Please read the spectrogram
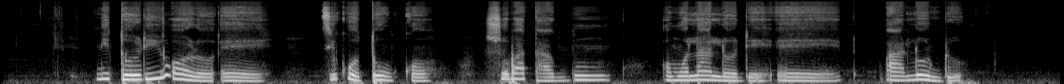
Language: Yoruba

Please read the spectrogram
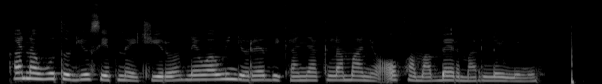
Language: Luo (Kenya and Tanzania)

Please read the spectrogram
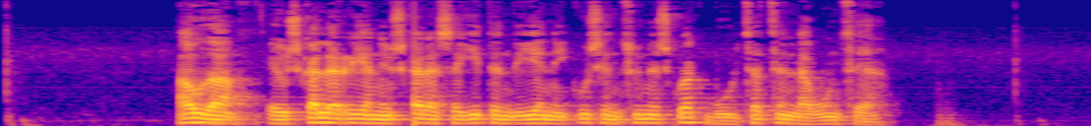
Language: Basque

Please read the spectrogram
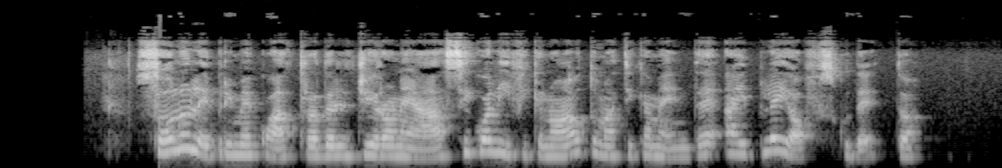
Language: Italian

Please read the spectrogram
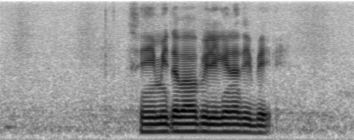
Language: Sinhala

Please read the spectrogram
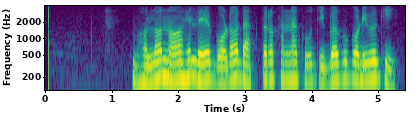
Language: Odia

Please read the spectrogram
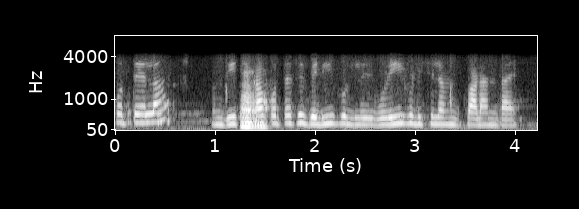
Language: Bangla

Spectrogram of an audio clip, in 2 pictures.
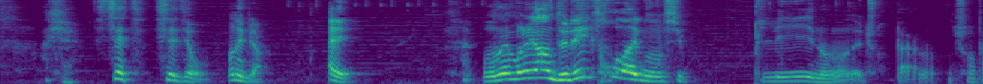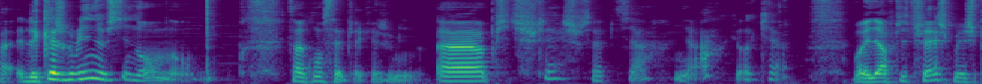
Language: French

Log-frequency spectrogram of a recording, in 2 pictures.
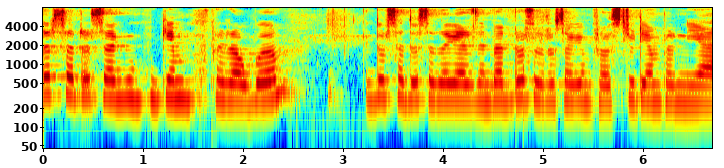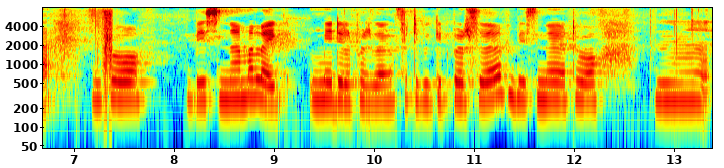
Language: Bodo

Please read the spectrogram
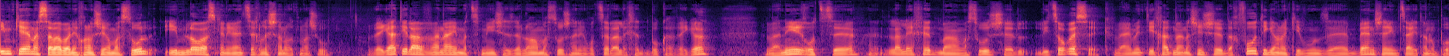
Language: Hebrew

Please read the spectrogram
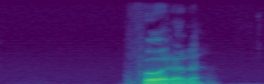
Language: Swedish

